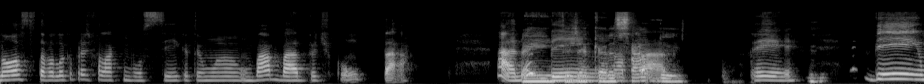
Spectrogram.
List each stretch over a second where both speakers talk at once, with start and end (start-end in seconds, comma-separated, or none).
5.2-6.8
